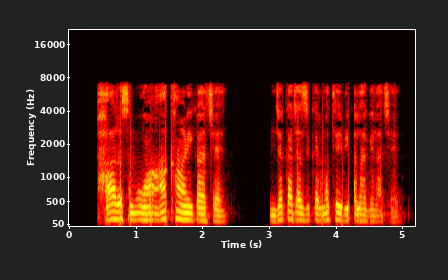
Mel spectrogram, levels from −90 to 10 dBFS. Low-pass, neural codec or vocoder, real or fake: 7.2 kHz; vocoder, 44.1 kHz, 80 mel bands, Vocos; fake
